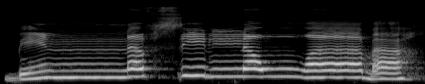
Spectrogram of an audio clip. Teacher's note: بالنفس اللوامہ، اب سین کے آگے بھی ایسے ہے، آگے الف ہے اور ساتھ ہی لام ہے، ان دونوں کے اوپر کوئی حرکت نہیں ہے تو ہم نے سین کو لام کے ساتھ ملا کر ادغام کرنا ہے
